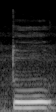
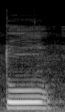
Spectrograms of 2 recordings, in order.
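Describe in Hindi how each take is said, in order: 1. यह स्वर शुद्ध u जैसा लगता है। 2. यह स्वर o जैसा लगता है। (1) "सही पढ़ने का तरीक़ा मारूफ है" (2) "इसको मजहूल कहते हैं। और मजहूल पढ़ना गलत है"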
